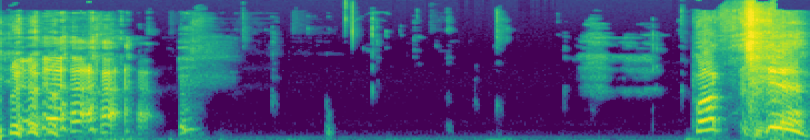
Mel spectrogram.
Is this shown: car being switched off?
no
